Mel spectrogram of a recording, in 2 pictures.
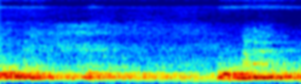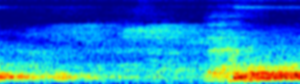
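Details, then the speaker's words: Simulated stridor from a lung auscultation teaching session: a harsh, fairly low-pitched musical noise on each breath, the lowest-pitched stridor example. "Ahora van a escuchar un estridor se le llama ahí."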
